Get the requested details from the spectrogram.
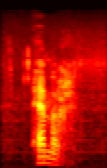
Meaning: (noun) 1. bucket (container) 2. emmer (Triticum dicoccon); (verb) inflection of emmeren: 1. first-person singular present indicative 2. second-person singular present indicative 3. imperative
- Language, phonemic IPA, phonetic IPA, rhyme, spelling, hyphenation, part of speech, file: Dutch, /ˈɛ.mər/, [ˈɛ.mər], -ɛmər, emmer, em‧mer, noun / verb, Nl-emmer.ogg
